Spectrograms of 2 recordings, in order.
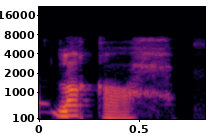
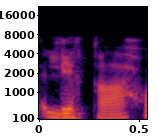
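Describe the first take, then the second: First: لقاح said laqah, with an a after the l; لقاح as laqah, the most correct form; لقاح with la-, open fatha; lam with fatha. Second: لقاح said liqah, with an i after the l; لقاح as liqah, kasra on the lam; permitted variant لقاح with li-. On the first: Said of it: "الأعلى والأفصح والأسهل". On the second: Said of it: "أحد المعاجم يجيز كسر اللام". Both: Shown as a demonstration.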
